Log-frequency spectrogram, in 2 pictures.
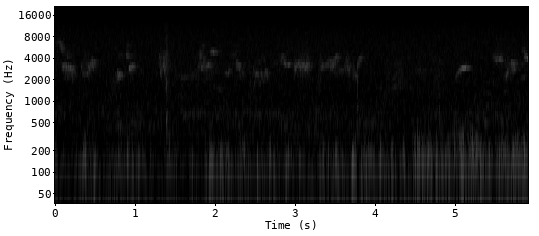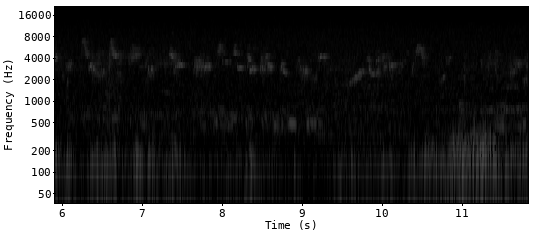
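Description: Small birds chirping faintly, with many short chirps scattered throughout, over a low outdoor background rumble.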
